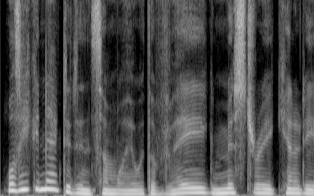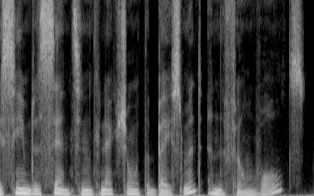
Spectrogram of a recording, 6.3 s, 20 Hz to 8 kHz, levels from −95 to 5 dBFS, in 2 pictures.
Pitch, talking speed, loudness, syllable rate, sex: 170 Hz, 220 wpm, -17 LUFS, 5.8 syllables/s, female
